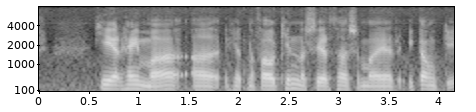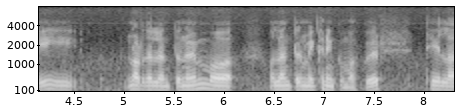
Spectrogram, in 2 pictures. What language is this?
Icelandic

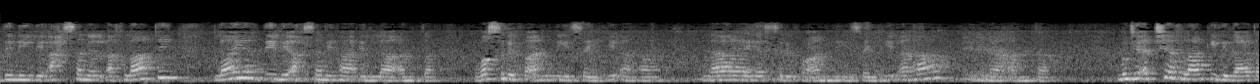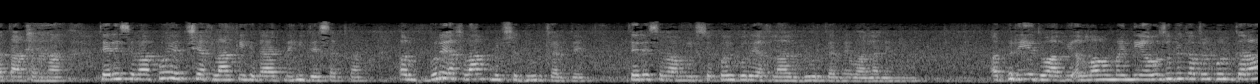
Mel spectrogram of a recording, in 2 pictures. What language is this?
Urdu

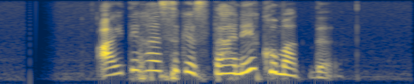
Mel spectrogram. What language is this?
Sinhala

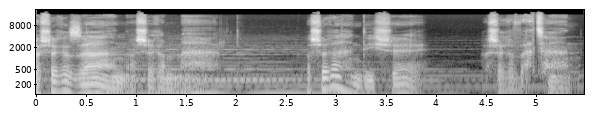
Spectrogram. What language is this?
Persian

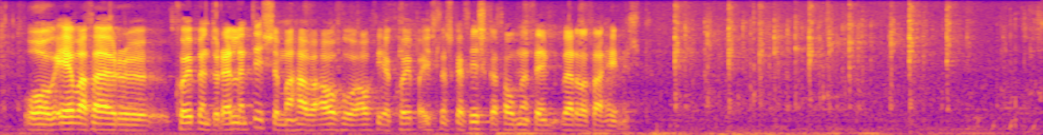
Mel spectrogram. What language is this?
Icelandic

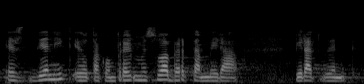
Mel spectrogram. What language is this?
Basque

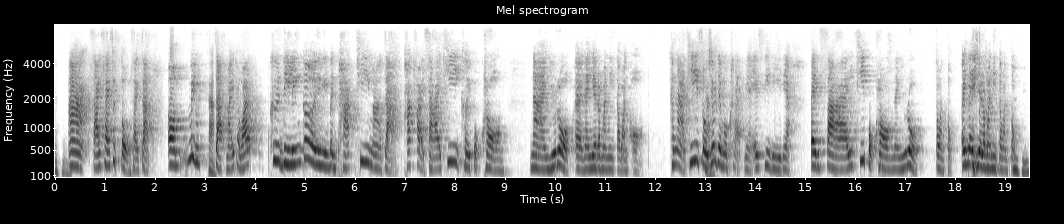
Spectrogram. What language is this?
Thai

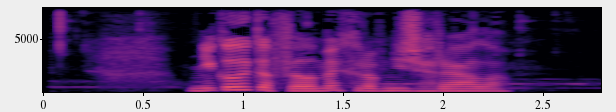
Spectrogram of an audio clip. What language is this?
Czech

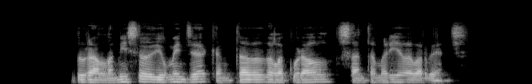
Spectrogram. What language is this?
Catalan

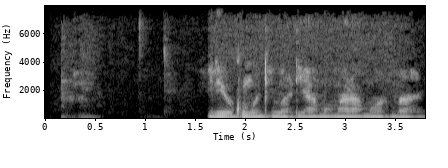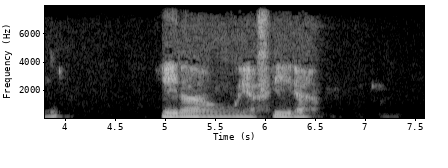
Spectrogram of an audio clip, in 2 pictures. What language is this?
Ganda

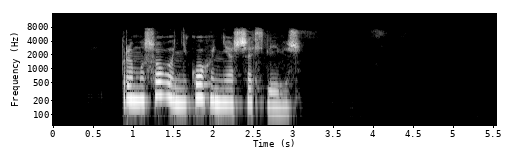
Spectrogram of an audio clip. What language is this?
Belarusian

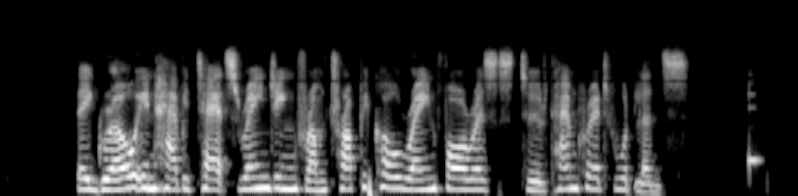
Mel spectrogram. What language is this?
English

